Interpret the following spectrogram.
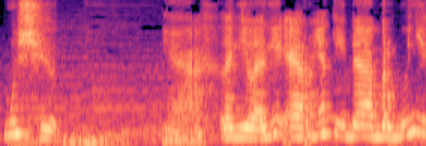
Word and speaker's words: monsieur: Nah, ini dibacanya monsieur ya. Walaupun ada n di sini, tapi dia tidak ada bunyi eng-nya sama sekali ya untuk kata ini. Jadi dibunyikannya monsieur.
